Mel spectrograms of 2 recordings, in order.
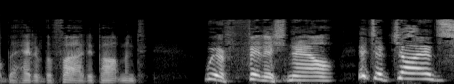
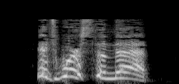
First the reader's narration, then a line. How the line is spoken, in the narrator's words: cried the chief of police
